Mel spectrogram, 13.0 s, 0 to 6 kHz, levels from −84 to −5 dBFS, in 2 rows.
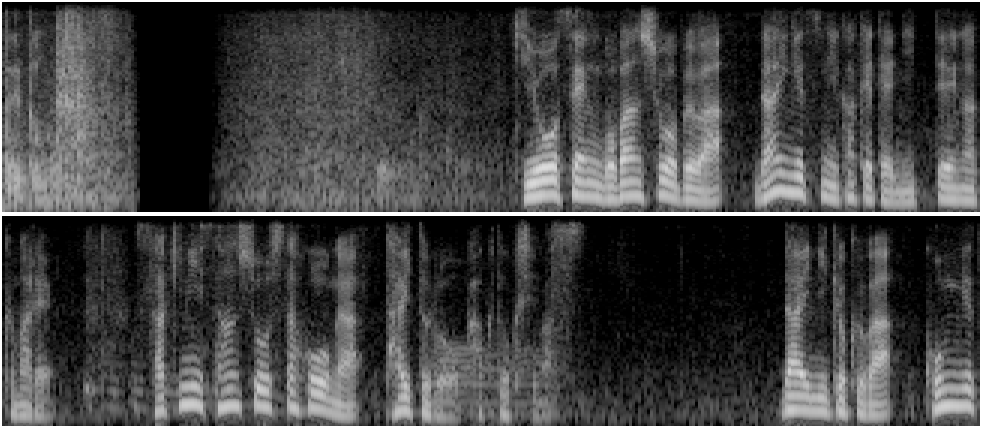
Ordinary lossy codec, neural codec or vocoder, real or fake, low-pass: Opus, 16 kbps; none; real; 5.4 kHz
